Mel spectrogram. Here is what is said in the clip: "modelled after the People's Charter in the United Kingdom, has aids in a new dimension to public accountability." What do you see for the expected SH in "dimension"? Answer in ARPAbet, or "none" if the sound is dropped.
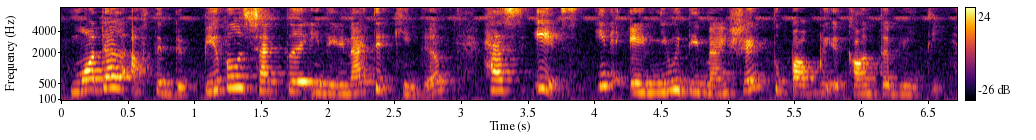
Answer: SH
